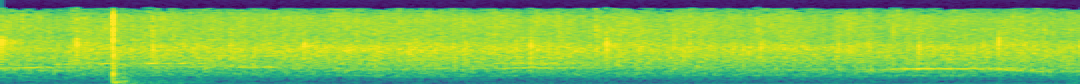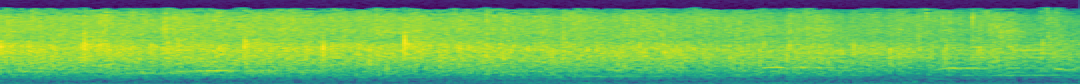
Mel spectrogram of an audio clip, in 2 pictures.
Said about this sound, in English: Clap your hands hard and shout.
